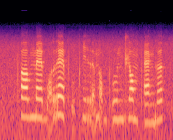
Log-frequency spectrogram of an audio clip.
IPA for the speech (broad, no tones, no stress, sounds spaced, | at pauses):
pʰ ʌː v m ɛ b ɔ̰ r ɛ pʰ ṵ pʰ i r ə̰ m ɾ ɔ̰ b pʼ u n d͡ʒ ɔ m pʼ æ ŋ ɡ ə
